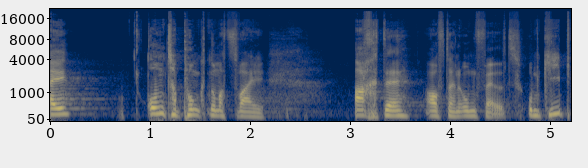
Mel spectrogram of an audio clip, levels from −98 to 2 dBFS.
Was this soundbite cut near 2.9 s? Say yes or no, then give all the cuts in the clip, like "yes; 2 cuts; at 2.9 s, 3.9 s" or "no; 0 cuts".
no; 0 cuts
